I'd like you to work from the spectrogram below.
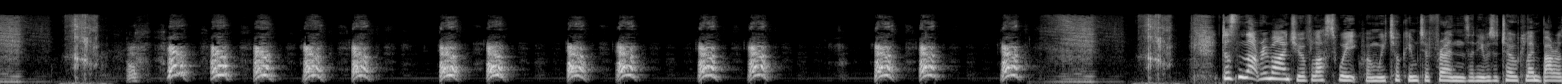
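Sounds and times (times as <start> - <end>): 
speech: 1.3 - 1.5, 12.3 - 15.6
dog barking: 1.3 - 3.8, 4.4 - 7.8, 8.7 - 10.4.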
